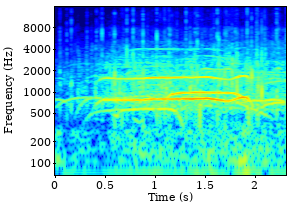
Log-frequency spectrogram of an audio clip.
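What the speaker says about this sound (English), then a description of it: "Ladies and gentlemen, cheer them out." Outdoors at a 14th-century-style tourney field, a crowd cheers and claps the knights off, with shrill whoops and whistles rising over the clapping and swelling in the middle before easing off.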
